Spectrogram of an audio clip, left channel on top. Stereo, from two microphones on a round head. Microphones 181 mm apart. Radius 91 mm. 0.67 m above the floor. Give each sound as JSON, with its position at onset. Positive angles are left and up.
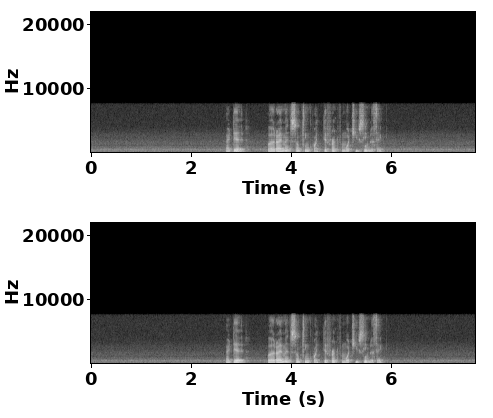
{"t": 2.7, "sound": "a man speaking", "side_deg": 0, "distance_m": 0.8}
